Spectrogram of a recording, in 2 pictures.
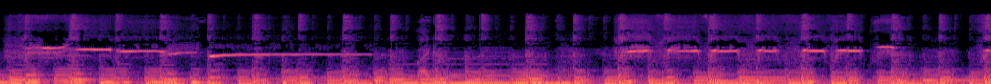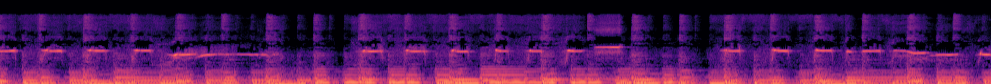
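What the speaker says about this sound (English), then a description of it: "Then you can start whistling on with songs" Palatal whistling carries a song tune, bright sustained notes sliding and stepping through a melody with brief breaths between phrases, close and clear with no talk.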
